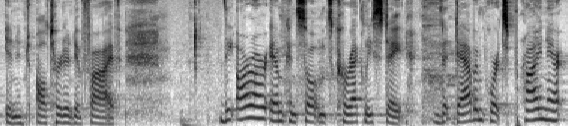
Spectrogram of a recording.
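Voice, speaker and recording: A woman's voice: fairly low pitch, a little mellow. Older woman reading a public comment. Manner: reads steadily from notes, earnest. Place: county board meeting chamber, indoors. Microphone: podium microphone.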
